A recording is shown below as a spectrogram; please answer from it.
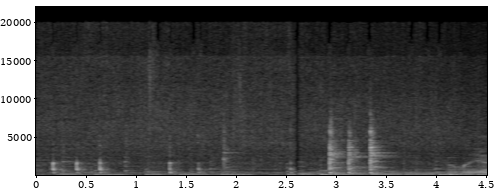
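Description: Garlic with onion sizzling in a pan as a base for Italian meatball sauce, with a crackling fry under soft rhythmic tones and several sharp spoon-against-pan taps and scrapes, no speech.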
